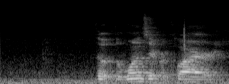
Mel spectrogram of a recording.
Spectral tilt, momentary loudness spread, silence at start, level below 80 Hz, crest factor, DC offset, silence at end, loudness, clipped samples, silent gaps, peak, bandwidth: -7.5 dB/octave; 21 LU; 0 s; -38 dBFS; 16 dB; under 0.1%; 0 s; -20 LUFS; under 0.1%; none; -6 dBFS; 9.8 kHz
